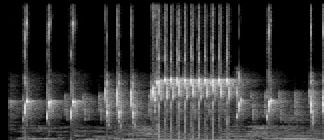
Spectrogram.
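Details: Olive-backed sunbird, locally called konin or kolibri ninja, in full active song with strong bursts: loud, sharp high chirps, a fast metallic trill of about a dozen pulses in the middle, then more single chirps and quick double notes.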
